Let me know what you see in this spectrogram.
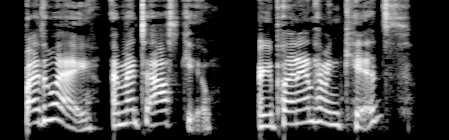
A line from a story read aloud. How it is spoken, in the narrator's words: Violet said all of this in the casual tone someone might use to ask if you're planning on watching the new season of The Bachelor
